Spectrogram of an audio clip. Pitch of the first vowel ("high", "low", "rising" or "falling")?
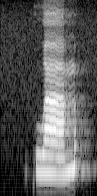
rising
